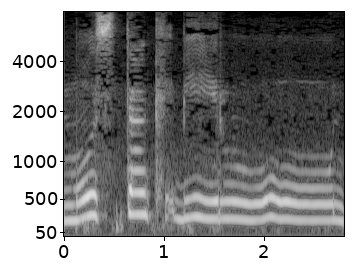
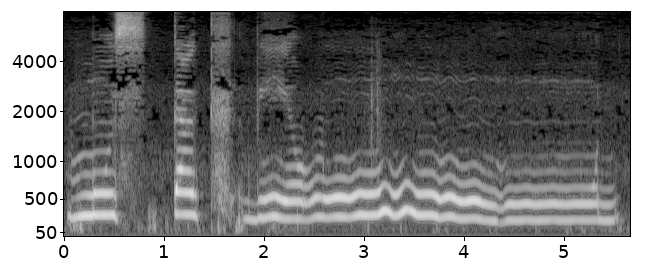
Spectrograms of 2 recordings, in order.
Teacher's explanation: jaga makhraj. Ra kena tebal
